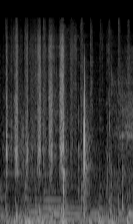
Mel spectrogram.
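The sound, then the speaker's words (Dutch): A small potato-peeling knife cutting an apple, slicing half of it off to go in yogurt, a quick series of crisp, crunchy cutting strokes in a steady rhythm, with one sharper snap near the end and no talking. “Een hele appel in de yoghurt, dat is ook weer zo wat. Dus ik heb nu de helft ervan afgesneden.”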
